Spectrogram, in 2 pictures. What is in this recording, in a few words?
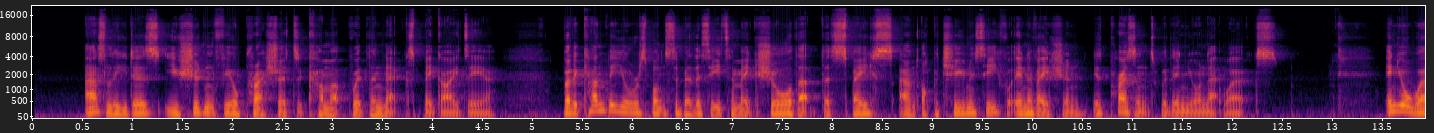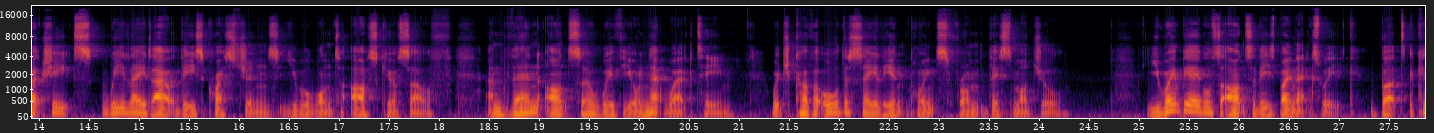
Narration; Radius; AI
